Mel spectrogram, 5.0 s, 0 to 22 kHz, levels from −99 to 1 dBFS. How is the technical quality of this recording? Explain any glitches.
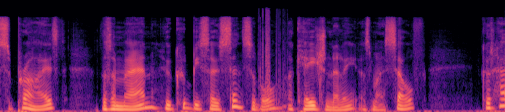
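The recording has one clear glitch: a burst of loose connector crackle from 2.58 s to 2.88 s, lasting about 0.3 s. A worn or dirty contact somewhere in the cable or jack path is making and breaking rapidly, chopping the speech signal on and off many times in quick succession, while any DC present on the line turns each break into a pop. The result is a short, irregular scratching crackle laid over the speech for that stretch.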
